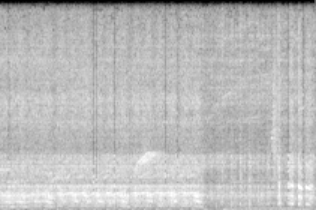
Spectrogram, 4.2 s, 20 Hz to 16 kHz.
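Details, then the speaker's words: 2004 Mazda RX8 with a blown rotary engine, parked for lack of compression. Oil and coolant checked, then the starter cranks it. Quiet, fast, even cranking with no rhythmic compression pulses. The rotor turns freely with no compression. "but i am feeling no compression like whatsoever so it's going to be interesting to see this thing start i mean that's why it's parked because of lack of compression"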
